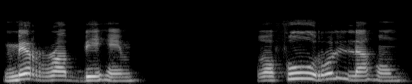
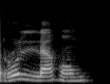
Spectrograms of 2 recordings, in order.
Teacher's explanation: رن کے بجائے ہم نے نون کو اسکپ کر دیا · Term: بلا غنہ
